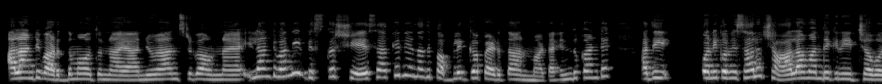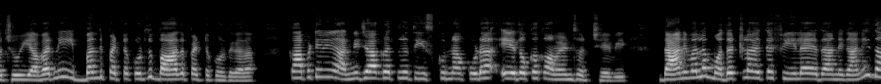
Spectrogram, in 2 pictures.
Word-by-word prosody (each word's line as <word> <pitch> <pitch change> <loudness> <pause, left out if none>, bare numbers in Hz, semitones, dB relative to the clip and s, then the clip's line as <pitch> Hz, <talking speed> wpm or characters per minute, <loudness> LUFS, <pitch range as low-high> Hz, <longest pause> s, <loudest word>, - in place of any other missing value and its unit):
అలాంటివి 290 -1 +6
అర్థం 245 +4 -4
అవుతున్నాయా, 220 -4 0
న్యూయాస్ద్‌గా 250 +1 -1
ఉన్నాయా? 225 0 -1
ఇలాంటివన్నీ 370 +6 +1
డిస్కస్ 350 +5 -7
చేసాకే 425 -7 +1
నేనది 360 -4 -5
పబ్లిక్‌గా 280 +5 -1
పెడతానన్నమాట. 220 -5 -2 0.2
ఎందుకంటే, 310 +7 -3 0.4
అది 300 +3 0 0.4
కొన్ని 300 0 +5
కొన్ని 295 -1 +4
సార్లు 345 +5 +1
చాలా 255 +1 +3
మందికి 285 -2 -1
రీచ్ 245 -3 -4
అవ్వచ్చు. 220 -1 0 0.2
ఎవరిని 250 +11 +2
ఇబ్బంది 280 +8 -2
పెట్టకూడదు, 260 +2 -2
బాధ 235 +1 +7
పెట్టకూడదు 205 -5 -5
గదా! 180 +1 -2 0.4
కాబట్టి 320 +3 +4
నేను 330 -2 -2
అన్ని 255 +3 -2
జాగ్రత్తలు 290 0 +3
తీసుకున్నా 260 +1 -5
కూడా, 275 +3 +3 0.2
ఏదో 270 0 +5
ఒక 290 +1 -1
కామెంట్స్ 230 -2 -1
ఒచ్చేవి. 180 -4 -8 0.4
దాని 245 +5 +8
వల్ల 340 +5 +2
మొదట్లో 270 +5 +1
అయితే 295 +1 -1
ఫీల్ 260 -1 -4
అయ్యేదాన్ని 240 -2 0
గాని, 225 - -1
260 Hz, 145 wpm, -23 LUFS, 230-300 Hz, 0.4 s, దాని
